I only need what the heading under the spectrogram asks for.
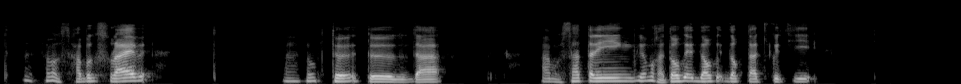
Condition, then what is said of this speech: Stuttering. I'm still a lot. I don't speak. I don't think I'm speaking fluently in public is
